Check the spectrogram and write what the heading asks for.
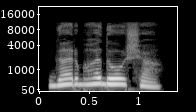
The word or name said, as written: ಗರ್ಭದೋಷ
